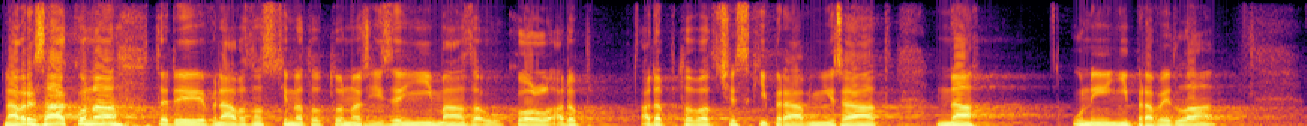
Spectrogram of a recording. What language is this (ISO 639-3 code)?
ces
